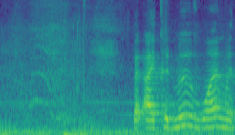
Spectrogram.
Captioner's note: feet thudding; zipper zipping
